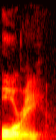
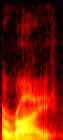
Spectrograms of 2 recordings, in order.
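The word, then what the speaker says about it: awry: missing the flight entirely yeah so she says AI but you actually pronounce that word aai which means something like crooked aai smile w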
